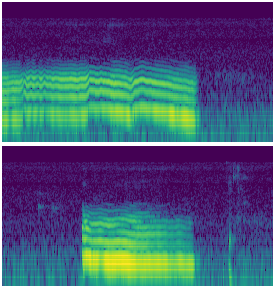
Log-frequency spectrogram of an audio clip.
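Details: Chihuahua Lolita from Capdepera snoring in her sleep: a long, slightly warbling, whistled nasal breath of over two seconds, a quiet gap, then a second steady whine-like snore, followed by a soft click.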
